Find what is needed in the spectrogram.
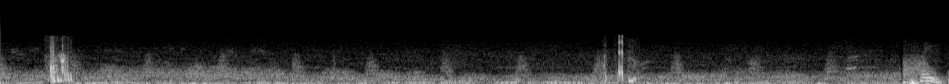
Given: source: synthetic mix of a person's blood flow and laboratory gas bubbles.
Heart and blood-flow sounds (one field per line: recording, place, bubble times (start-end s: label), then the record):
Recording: Doppler ultrasound of blood flow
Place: subclavian vein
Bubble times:
0.44-0.74 s: bubbles
6.02-6.08 s: bubbles
6.14-6.40 s: bubbles
From the record:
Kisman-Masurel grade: 213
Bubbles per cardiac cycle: several, 3 to 8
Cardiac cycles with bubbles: 1 to 10%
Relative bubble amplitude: loud (0.450 to 0.775)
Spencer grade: 1 (occasional bubble signal discernible with the cardiac motion signal, with majority of cardiac periods free of bubbles)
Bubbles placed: anywhere in the cardiac cycle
